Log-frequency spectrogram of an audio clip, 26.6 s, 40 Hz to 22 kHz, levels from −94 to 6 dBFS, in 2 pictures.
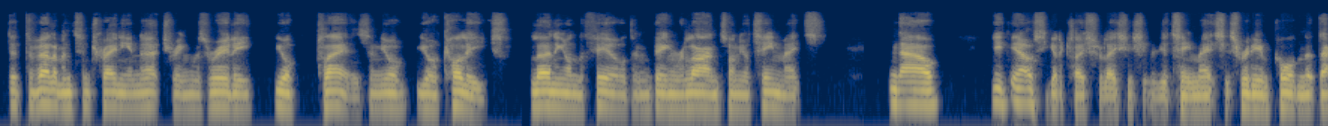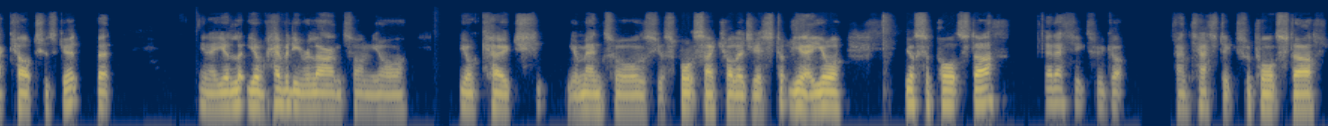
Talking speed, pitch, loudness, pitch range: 165 wpm, 105 Hz, -22 LUFS, 100-115 Hz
